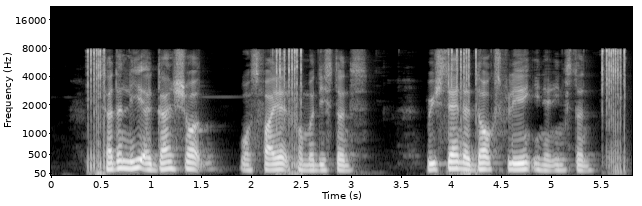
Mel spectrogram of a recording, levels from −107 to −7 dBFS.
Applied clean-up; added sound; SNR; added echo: classical method log-MMSE.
